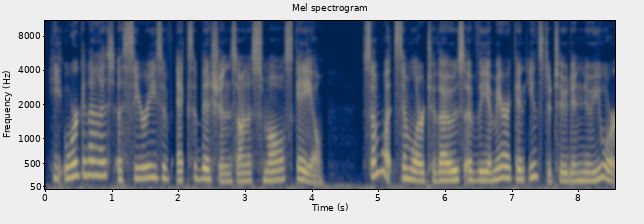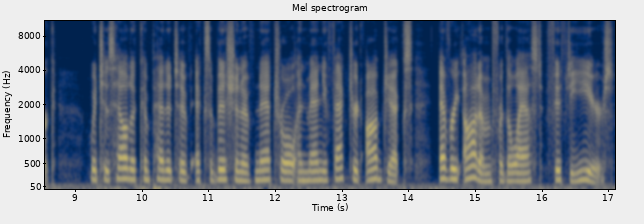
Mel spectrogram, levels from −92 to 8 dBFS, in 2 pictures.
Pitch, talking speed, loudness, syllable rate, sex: 190 Hz, 135 wpm, -19 LUFS, 5.0 syllables/s, female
